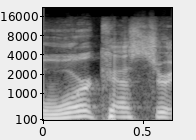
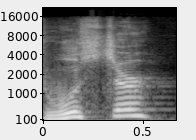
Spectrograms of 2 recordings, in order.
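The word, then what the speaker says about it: Worcester: like you can easily so warcaster is pronounced Wooster uh you guys take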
